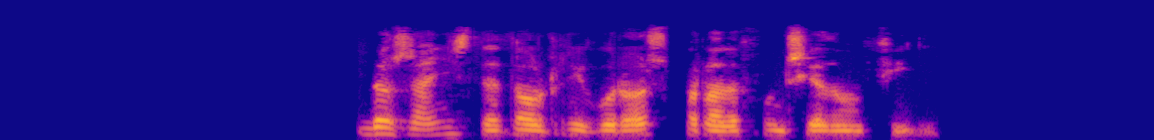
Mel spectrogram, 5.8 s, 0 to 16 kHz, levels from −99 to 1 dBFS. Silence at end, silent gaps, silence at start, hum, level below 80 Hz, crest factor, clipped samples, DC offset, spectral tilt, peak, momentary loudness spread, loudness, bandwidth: 1.2 s; 3.35-3.43 s; 1.8 s; none; -72 dBFS; 22 dB; under 0.1%; under 0.1%; -3 dB/octave; -8 dBFS; 11 LU; -26 LUFS; 7.8 kHz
